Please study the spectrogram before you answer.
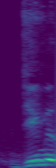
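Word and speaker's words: جيم: ঠিক তেমনিভাবে জিমের উচ্চারণটা একটু শক্ত হবে, জিম।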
